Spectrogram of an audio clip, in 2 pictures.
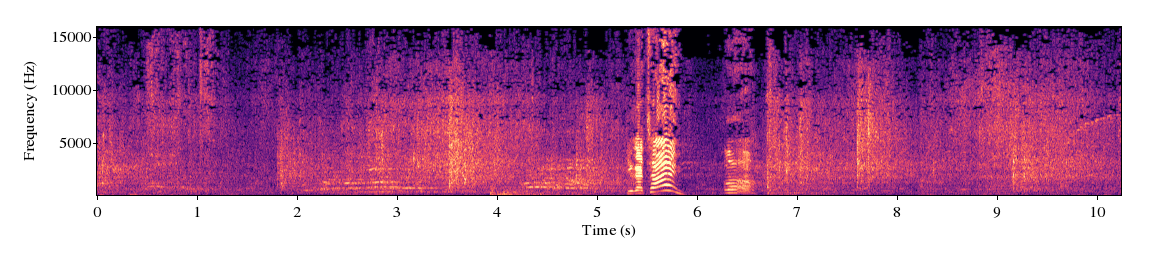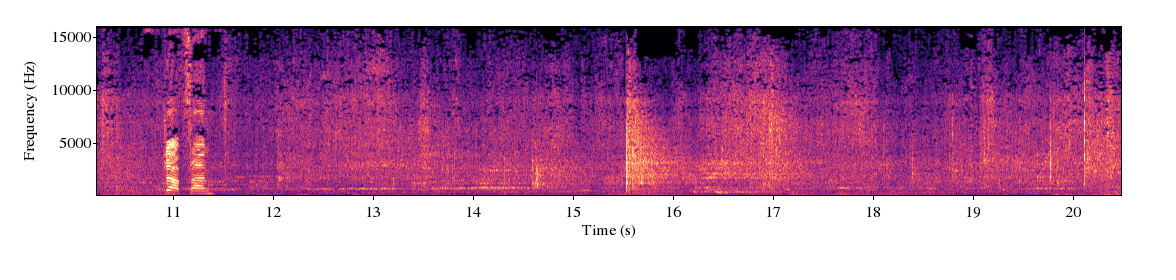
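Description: Skates scrape and carve across the ice in a large echoing arena.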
